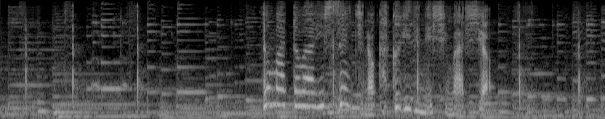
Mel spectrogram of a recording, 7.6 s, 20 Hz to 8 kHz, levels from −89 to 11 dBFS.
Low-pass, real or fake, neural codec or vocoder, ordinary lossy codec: 7.2 kHz; real; none; Opus, 16 kbps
